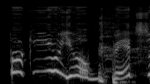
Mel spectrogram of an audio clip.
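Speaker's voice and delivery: high-pitched mock indignant yell; retold angry outburst. Gamer cursing at the game's guide, angry. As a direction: cuss out the game in comic outrage.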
